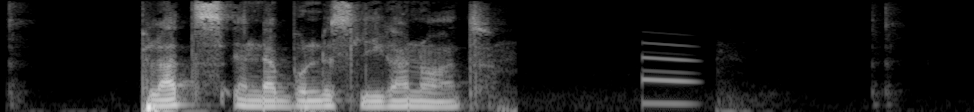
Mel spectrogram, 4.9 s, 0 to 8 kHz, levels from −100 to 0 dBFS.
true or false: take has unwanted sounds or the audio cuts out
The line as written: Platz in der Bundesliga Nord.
true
